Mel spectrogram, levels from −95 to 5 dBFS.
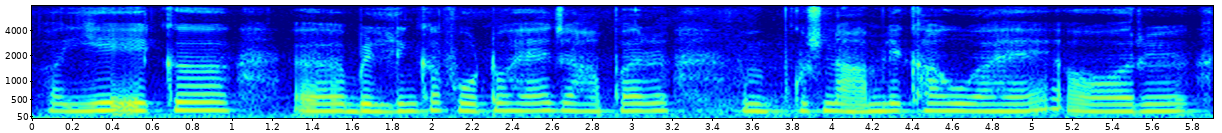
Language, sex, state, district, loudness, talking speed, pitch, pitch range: Hindi, female, Bihar, Begusarai, -40 LUFS, 150 wpm, 195 Hz, 195-205 Hz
